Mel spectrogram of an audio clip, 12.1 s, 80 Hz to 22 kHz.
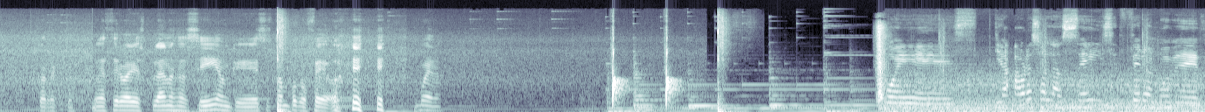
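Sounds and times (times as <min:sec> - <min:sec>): pop sound effects: 0:06.1 - 0:07.4.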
